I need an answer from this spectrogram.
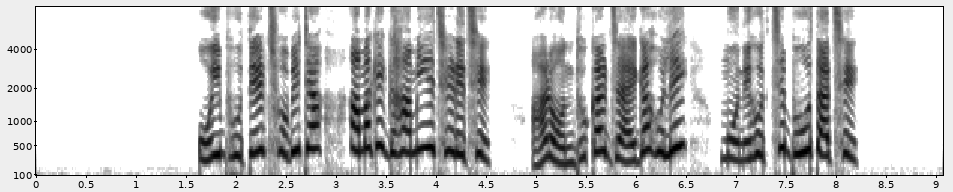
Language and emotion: Bengali, fearful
